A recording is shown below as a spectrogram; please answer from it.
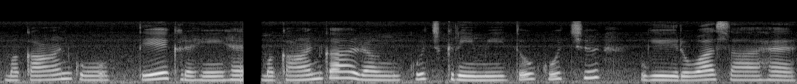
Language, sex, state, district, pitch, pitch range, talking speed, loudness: Hindi, female, Chhattisgarh, Raipur, 205 Hz, 200-235 Hz, 115 wpm, -16 LUFS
